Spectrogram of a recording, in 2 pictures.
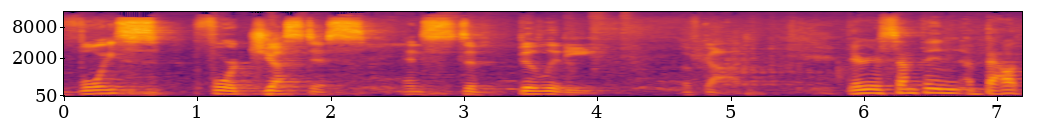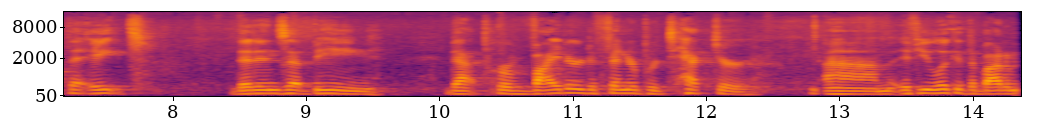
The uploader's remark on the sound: Around the Circle hosted a conference. This audio is a live recording from that conference.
